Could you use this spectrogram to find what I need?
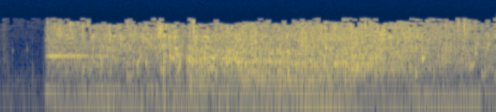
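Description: Water rushes steadily as a farmer irrigates his field near Tarinkot, a dense, even flow that starts abruptly and continues with a constant hiss and gurgle.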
